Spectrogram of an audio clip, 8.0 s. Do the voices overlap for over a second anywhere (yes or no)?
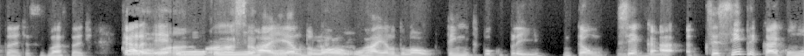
yes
